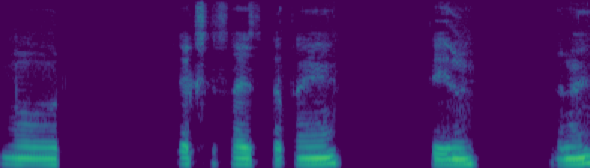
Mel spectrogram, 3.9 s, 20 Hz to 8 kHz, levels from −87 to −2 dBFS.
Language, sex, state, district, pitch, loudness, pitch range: Rajasthani, male, Rajasthan, Churu, 95 Hz, -38 LUFS, 65-100 Hz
